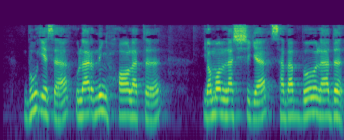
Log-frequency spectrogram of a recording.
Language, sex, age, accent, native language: Uzbek, male, 35+, Namangan, Uzbek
